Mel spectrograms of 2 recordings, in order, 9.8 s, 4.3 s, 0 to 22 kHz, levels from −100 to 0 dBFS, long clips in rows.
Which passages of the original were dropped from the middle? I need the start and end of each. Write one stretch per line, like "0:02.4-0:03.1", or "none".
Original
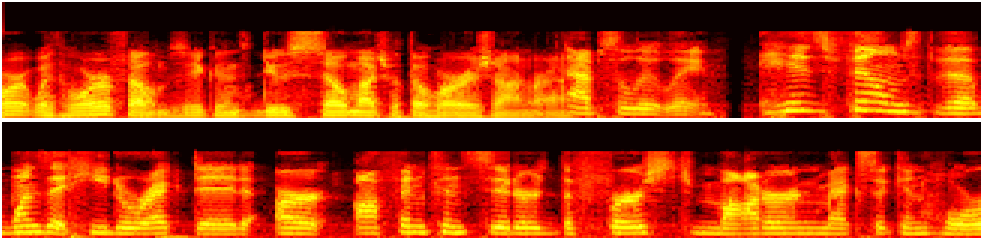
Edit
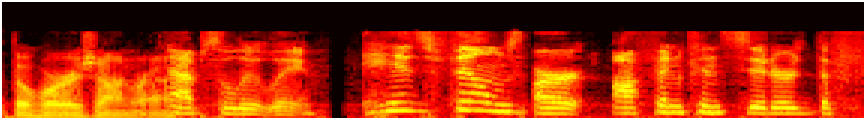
0:04.6-0:06.2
